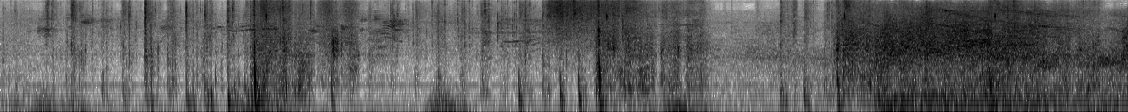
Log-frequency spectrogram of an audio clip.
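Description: Footsteps run quickly over grass and dirt.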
